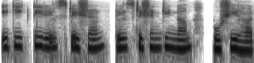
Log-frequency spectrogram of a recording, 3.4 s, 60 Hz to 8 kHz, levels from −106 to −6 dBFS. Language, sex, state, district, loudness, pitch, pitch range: Bengali, female, West Bengal, North 24 Parganas, -19 LUFS, 195 Hz, 180-210 Hz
